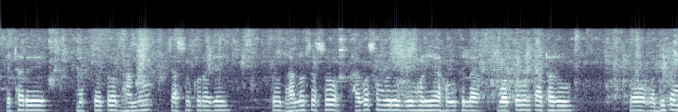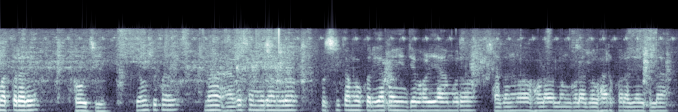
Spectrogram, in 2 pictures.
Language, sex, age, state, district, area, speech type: Odia, male, 30-45, Odisha, Mayurbhanj, rural, spontaneous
